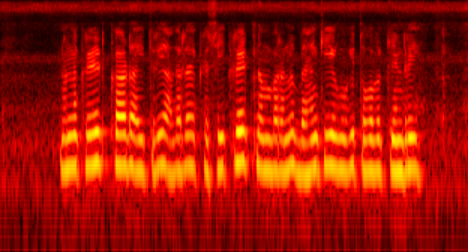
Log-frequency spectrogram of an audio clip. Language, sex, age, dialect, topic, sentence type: Kannada, male, 36-40, Central, banking, question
